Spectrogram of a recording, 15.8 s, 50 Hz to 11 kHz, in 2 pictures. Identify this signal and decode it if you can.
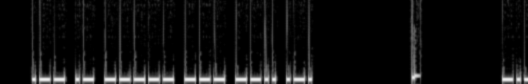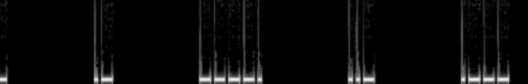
Morse code, heard as a keyed tone, about 22 wpm, spaced as for 10 wpm, 700 Hz. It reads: WA0OZR KA9UJ
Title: USA Call Signs - 6 Characters - 8x Character Spacing - 22wpm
